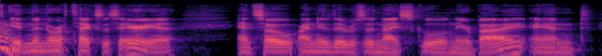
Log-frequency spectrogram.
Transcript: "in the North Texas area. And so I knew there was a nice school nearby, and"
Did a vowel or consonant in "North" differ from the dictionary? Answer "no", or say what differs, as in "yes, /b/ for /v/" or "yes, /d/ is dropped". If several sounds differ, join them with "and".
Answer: no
